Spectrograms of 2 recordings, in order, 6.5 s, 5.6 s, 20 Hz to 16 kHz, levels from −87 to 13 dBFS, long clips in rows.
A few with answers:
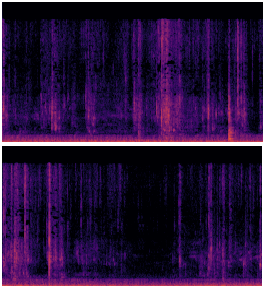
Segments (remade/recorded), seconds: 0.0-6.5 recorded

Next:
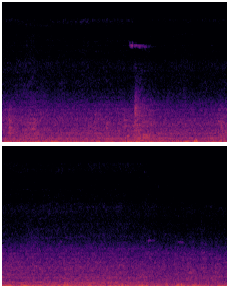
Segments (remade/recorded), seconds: 0.0-5.6 remade

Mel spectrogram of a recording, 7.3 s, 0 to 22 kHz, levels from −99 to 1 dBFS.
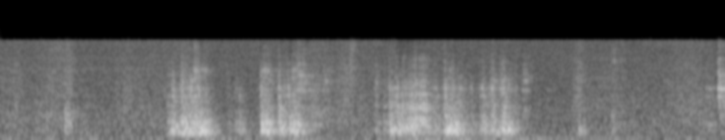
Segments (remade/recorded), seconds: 0.0-1.5 remade; 1.5-2.8 recorded; 2.8-4.1 remade; 4.1-6.4 recorded; 6.4-7.3 remade

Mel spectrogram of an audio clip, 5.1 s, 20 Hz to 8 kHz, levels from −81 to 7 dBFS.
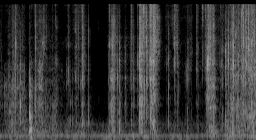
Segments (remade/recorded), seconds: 0.0-0.6 recorded; 0.6-3.1 remade; 3.1-3.7 recorded; 3.7-4.4 remade; 4.4-5.1 recorded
